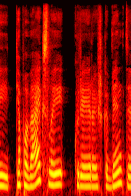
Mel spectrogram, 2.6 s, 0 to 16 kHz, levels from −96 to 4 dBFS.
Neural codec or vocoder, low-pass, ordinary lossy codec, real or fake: none; 14.4 kHz; AAC, 64 kbps; real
